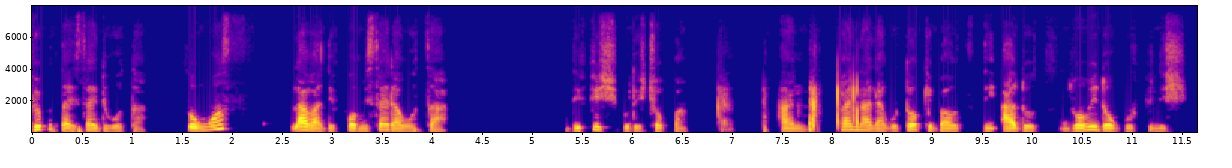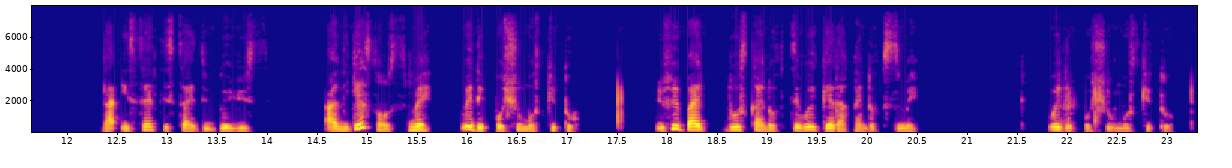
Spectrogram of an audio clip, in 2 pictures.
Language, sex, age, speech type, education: Nigerian Pidgin, female, 30-45, spontaneous, tertiary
